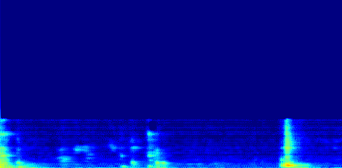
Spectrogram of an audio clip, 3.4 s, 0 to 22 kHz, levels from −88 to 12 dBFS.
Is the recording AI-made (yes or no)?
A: yes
